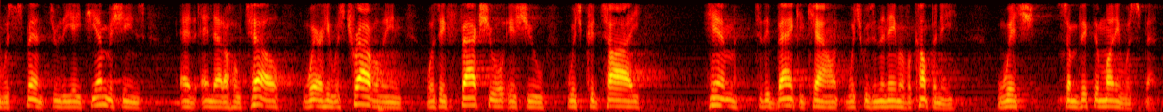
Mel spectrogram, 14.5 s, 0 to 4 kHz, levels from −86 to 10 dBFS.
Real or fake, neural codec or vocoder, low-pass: real; none; 3.6 kHz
